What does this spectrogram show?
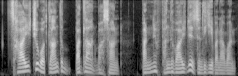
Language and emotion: Kashmiri, fearful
